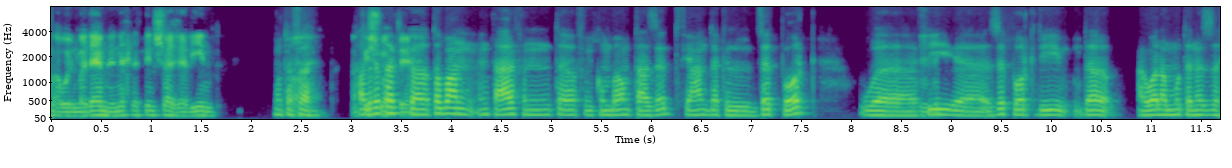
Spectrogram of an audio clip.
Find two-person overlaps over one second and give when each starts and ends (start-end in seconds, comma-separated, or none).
2.3-3.7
